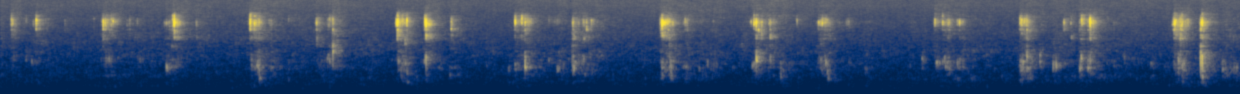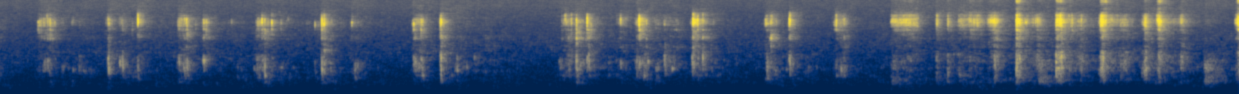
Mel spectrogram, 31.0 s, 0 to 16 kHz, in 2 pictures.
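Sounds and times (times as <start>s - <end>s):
slime squelching: 22.5s - 30.9s.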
